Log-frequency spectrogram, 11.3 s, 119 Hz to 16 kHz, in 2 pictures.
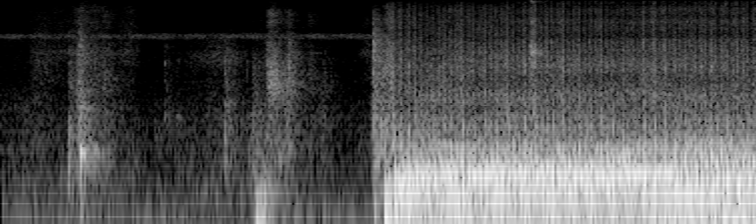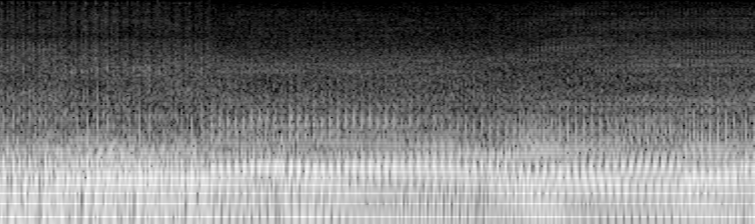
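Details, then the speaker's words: Honda CRF50 just started in first gear, after the carburetor float was readjusted. A quick patter at idle that wavers slightly; it struggles a little to idle, though not badly. "It's having a hard time idling a little bit, but it's not too bad. But I just kind of want to see if it works or stutters or whatever."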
